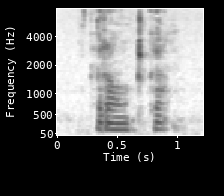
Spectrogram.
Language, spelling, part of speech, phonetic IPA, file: Polish, rączka, noun, [ˈrɔ̃n͇t͡ʃka], LL-Q809 (pol)-rączka.wav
